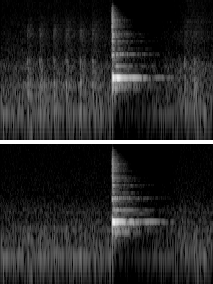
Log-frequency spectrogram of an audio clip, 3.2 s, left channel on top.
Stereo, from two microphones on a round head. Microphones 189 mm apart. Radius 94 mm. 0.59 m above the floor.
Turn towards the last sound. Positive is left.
turn(degrees=35)  # may be behind; listen again after turning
